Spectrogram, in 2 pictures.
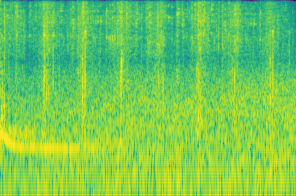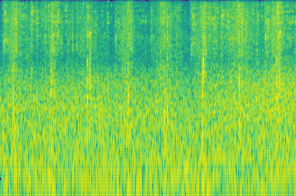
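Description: Footsteps tap quickly on stone paving.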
